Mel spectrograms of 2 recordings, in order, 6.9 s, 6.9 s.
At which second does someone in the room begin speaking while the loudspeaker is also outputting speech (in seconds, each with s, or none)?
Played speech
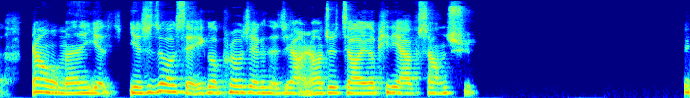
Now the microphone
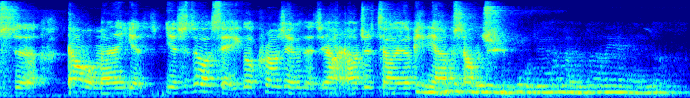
4.1 s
